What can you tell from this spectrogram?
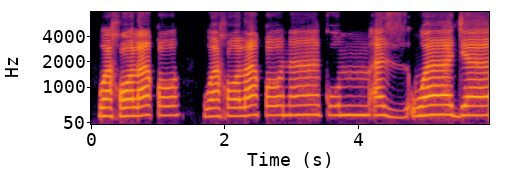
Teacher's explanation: coba huruf qof-nya dijaharkan lagi. Ee jangan ada hames walaupun sedikit.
